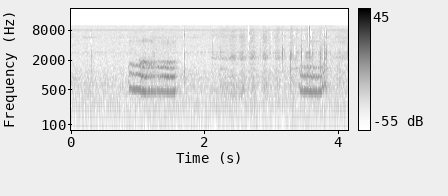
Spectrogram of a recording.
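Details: Indoor cat in heat, a deaf ferret nearby, utters two strained, nasal yowls, the first long and level, the second shorter and rising, with rustling and small knocks between them over steady hum.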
